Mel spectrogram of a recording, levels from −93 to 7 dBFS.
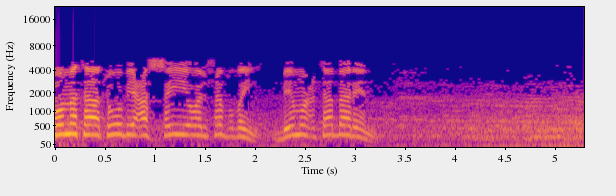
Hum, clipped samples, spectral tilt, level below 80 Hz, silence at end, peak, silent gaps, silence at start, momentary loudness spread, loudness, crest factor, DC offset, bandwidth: none; under 0.1%; -2 dB/octave; -44 dBFS; 0 s; 0 dBFS; none; 0 s; 21 LU; -18 LUFS; 18 dB; under 0.1%; 6 kHz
